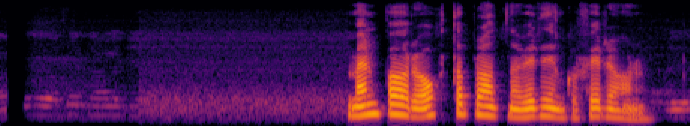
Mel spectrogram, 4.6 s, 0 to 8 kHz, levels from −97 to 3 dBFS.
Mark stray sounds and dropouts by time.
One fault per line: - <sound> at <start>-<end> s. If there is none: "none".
none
